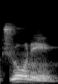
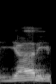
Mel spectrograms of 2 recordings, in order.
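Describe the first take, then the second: First: The name begins with a J sound. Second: The name begins with a Y sound. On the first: The speaker calls it wrong. "that's not Johnny" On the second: The speaker calls it right. "It's it's like Yanni Broom"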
